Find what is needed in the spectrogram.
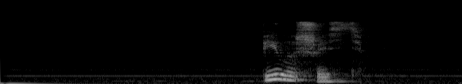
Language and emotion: Russian, neutral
